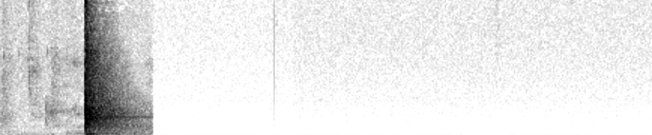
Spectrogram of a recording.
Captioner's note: gavel bangs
